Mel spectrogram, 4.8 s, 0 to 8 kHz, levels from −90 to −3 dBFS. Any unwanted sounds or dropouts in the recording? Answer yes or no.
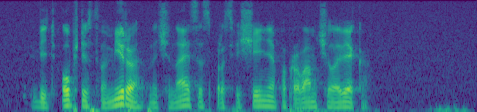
yes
